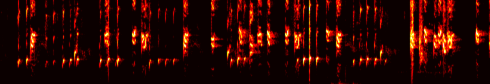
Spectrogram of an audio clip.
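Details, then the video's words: Female European goldfinch calls, played to get males singing: rapid twittering bursts of high, tinkling double and triple notes, with sharp clicks scattered through and a short low thump near five seconds. "بتبتة أنثى_حذاري حذاري سنفجر الحسون مع هذه البتبته سيغرد حسونك وستلاحظ الفرق"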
